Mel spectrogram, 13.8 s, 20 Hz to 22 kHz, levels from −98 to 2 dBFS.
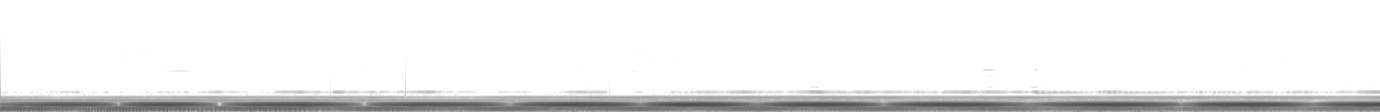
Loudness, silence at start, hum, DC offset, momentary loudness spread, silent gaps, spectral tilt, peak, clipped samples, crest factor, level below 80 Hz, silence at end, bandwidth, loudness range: -38 LUFS; 0 s; none; under 0.1%; 9 LU; none; -14 dB/octave; -28 dBFS; under 0.1%; 8 dB; -66 dBFS; 0 s; 0.7 kHz; 2 LU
